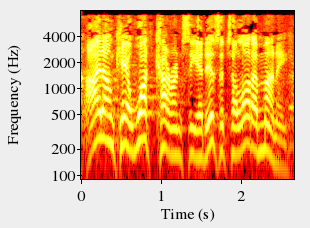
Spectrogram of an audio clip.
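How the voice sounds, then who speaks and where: A man's voice: high-pitched, expressive, fast. A man acting a put-upon, simple-minded lodger and pal who objects plaintively and hesitantly, in 1950s radio sitcom style. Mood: worried. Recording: dull, faintly noisy 1950s radio recording.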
